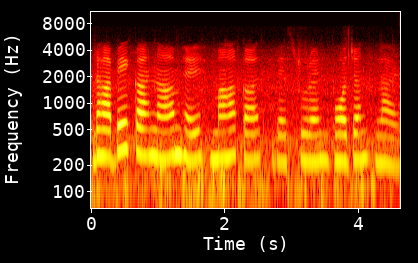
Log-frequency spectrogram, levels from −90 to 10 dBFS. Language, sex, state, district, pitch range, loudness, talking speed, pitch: Hindi, female, Madhya Pradesh, Dhar, 220-250 Hz, -17 LUFS, 105 wpm, 230 Hz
